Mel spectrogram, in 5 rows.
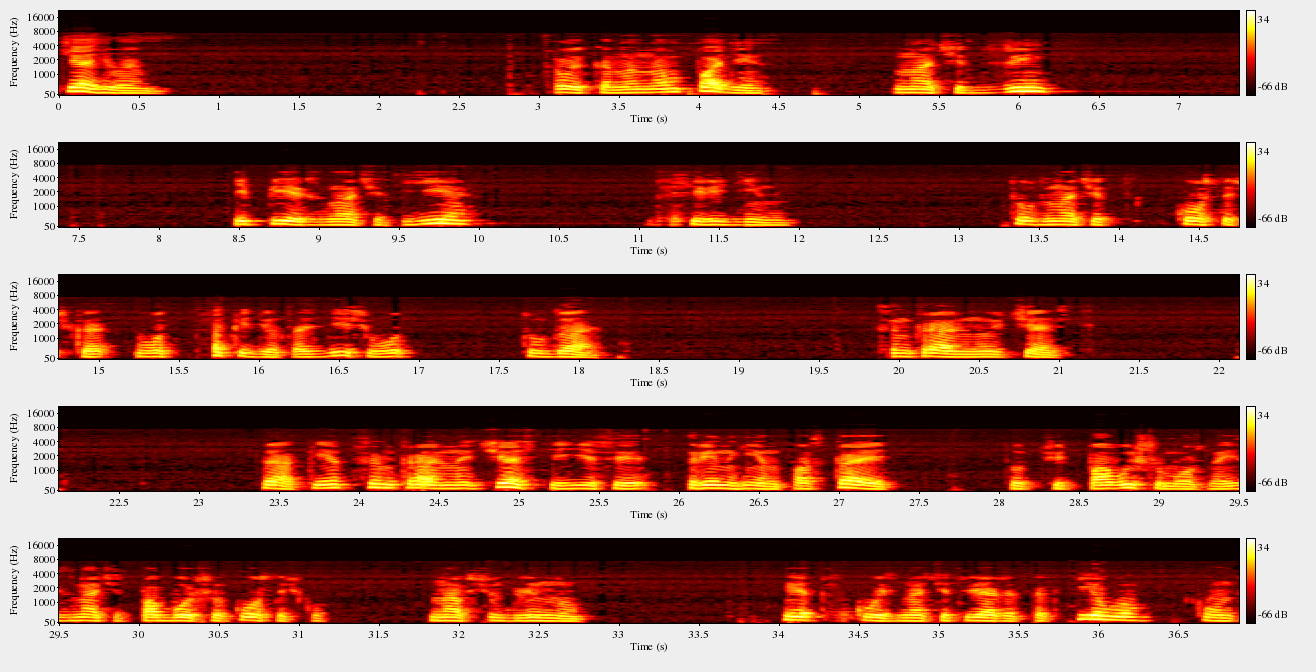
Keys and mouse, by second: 3.1 KP_3, 6.0 g, 9.7 e, 13.6 e, 16.5 e, 18.6-20.0 middle drag, 22.5-24.7 middle drag, 26.2 click, 26.9 KP_3, 28.2-29.4 drag, 30.7 e, 34.2 click, 34.7 middle click, 36.2 shift+click.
